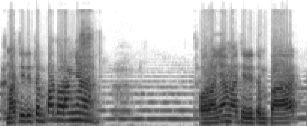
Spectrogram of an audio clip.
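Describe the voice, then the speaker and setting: This guest storyteller, a man whose voice is on the high side, speaks at normal speed as he shares a true horror tale in casual conversation. He animatedly acts out screams and crashing sounds, and the muffled recording has music beneath it.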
